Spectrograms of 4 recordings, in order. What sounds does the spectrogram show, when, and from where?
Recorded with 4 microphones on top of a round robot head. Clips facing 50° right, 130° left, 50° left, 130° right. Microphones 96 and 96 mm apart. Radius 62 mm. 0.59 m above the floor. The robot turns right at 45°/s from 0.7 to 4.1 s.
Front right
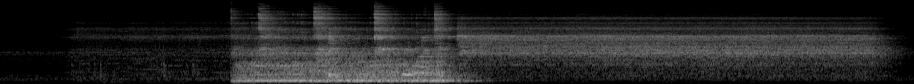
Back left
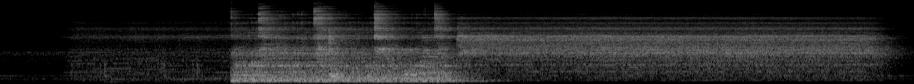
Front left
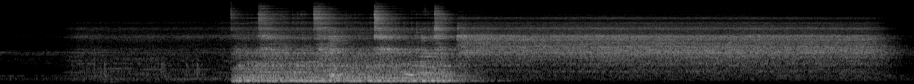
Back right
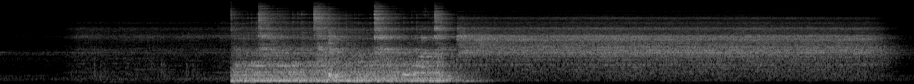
2.3 s hammering: 160° right, 1.7 m; by 4.5 s 80° right, 1.7 m
4.5 s a hiss: 175° left, 3.5 m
